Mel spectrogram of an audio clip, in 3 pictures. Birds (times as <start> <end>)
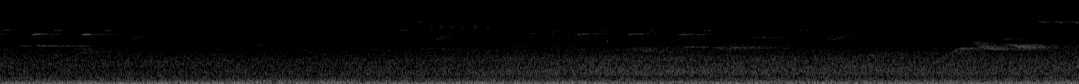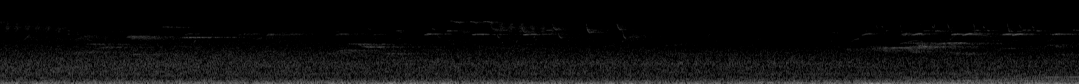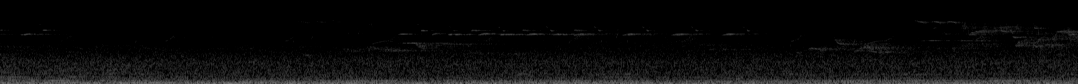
24.4 32.3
